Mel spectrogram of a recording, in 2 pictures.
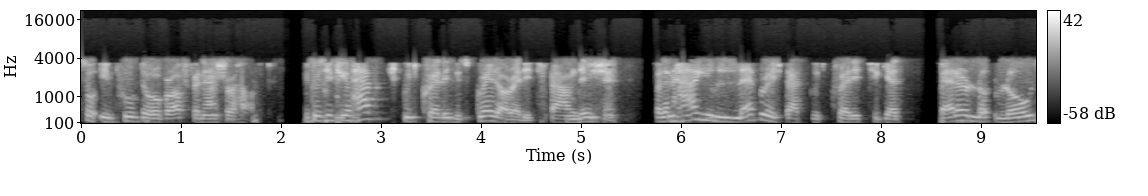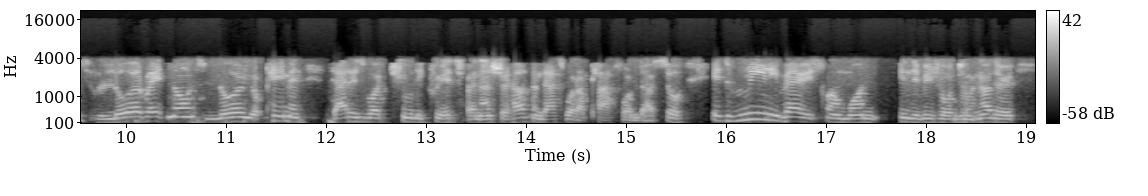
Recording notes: This is an excerpt from that phone interview.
